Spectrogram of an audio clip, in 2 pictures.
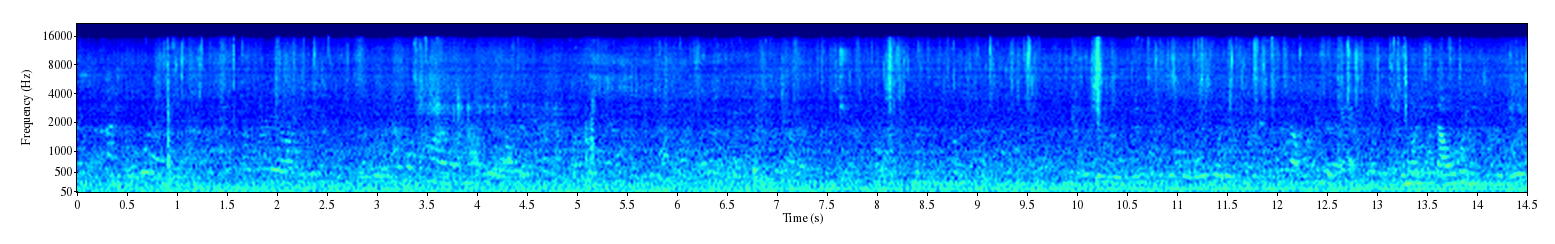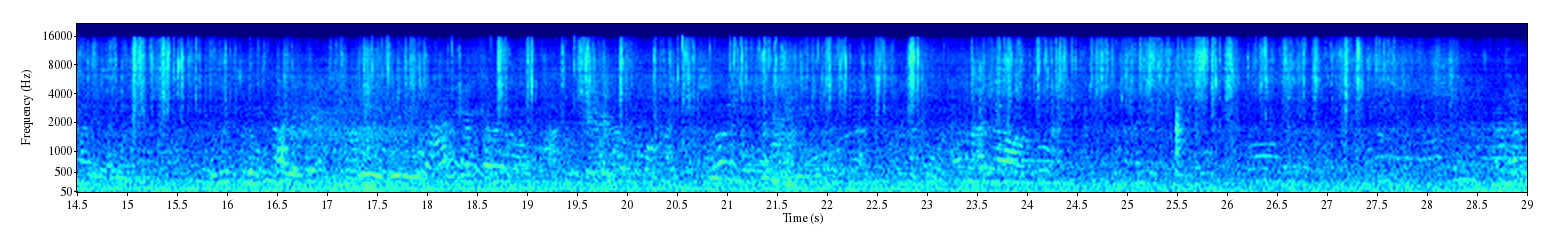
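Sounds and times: indistinct background voices: 0.0s - 29.0s
oil crackling and popping: 0.2s - 28.7s.

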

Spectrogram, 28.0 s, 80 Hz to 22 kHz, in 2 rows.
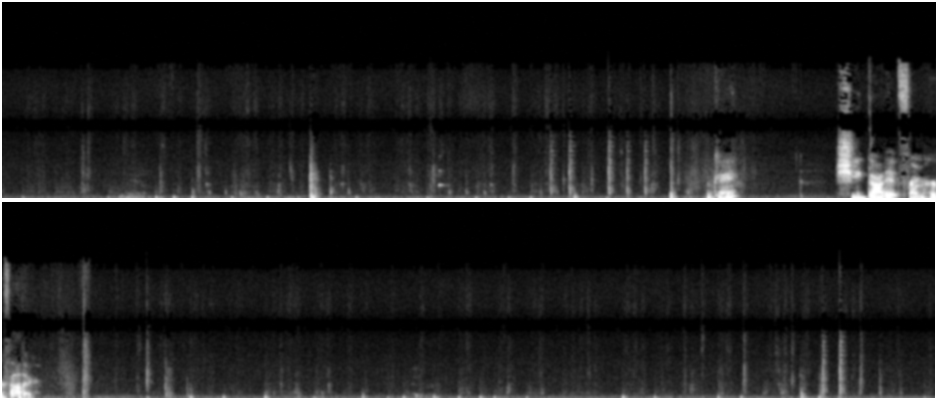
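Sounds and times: marker scratching on whiteboard: 0.3s - 11.0s, 16.0s - 28.0s
marker squeak: 5.0s - 7.4s.

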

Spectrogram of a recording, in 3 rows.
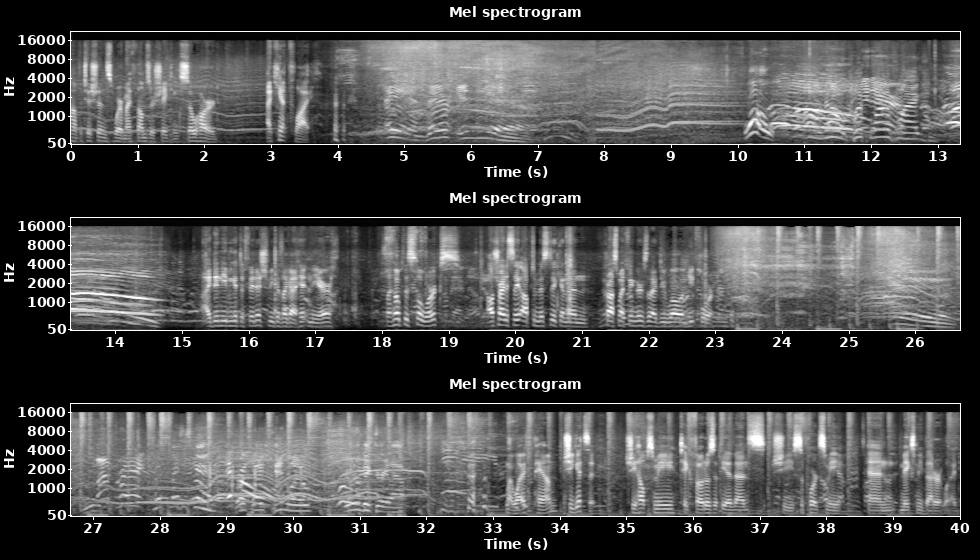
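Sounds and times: quadcopter motors whining: 0.0s - 12.3s, 22.8s - 33.1s
background music with beat: 23.4s - 40.0s.

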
